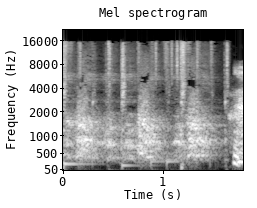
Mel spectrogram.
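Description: A dog barks several times in quick succession, loud, with short yips between the barks and a sharper, louder bark at the very end.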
